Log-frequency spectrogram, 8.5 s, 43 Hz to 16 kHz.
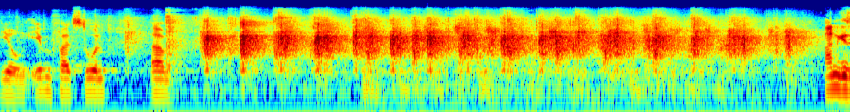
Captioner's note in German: Beifall bei der CDU und dem BÜNDNIS 90/DIE GRÜNEN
